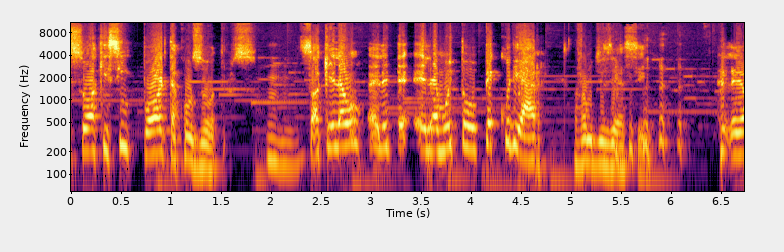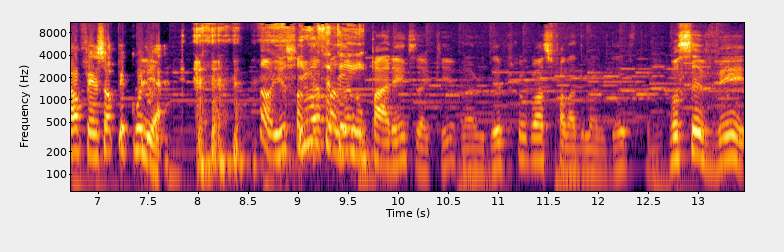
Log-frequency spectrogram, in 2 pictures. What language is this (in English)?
Portuguese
